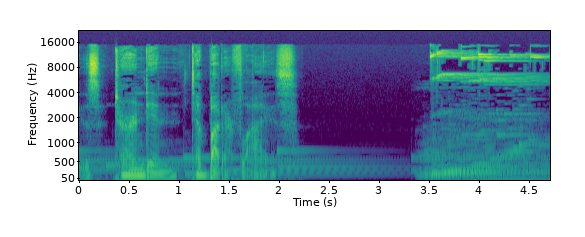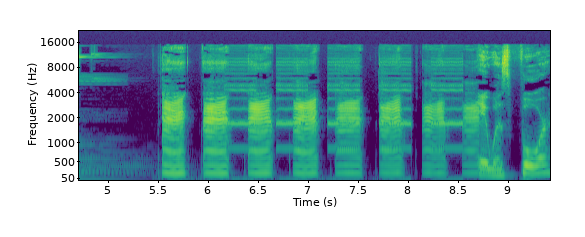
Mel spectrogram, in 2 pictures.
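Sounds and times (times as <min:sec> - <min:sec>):
speech: 0:00.0 - 0:02.2, 0:05.5 - 0:09.4
chiming jingly intro: 0:03.4 - 0:05.4.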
